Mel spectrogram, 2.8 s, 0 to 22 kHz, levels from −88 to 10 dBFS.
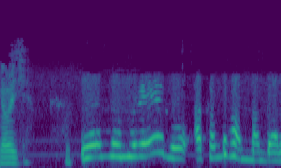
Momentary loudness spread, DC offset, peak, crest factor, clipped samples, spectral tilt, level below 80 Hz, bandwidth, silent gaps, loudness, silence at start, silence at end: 5 LU; under 0.1%; -16 dBFS; 14 dB; under 0.1%; -7 dB/octave; -76 dBFS; 8.2 kHz; none; -30 LUFS; 0 s; 0 s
